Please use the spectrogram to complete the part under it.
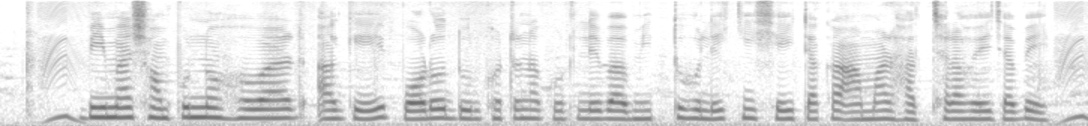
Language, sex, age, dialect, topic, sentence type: Bengali, female, 18-24, Northern/Varendri, banking, question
